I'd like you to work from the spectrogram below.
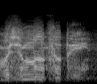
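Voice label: Speech, Russian, 8th; Allied Flight; DCS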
